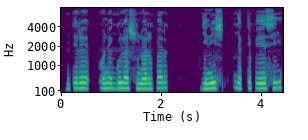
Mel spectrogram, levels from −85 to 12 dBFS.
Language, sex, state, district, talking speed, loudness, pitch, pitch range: Bengali, male, Assam, Hailakandi, 95 wpm, -16 LUFS, 190 Hz, 180-195 Hz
